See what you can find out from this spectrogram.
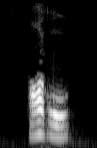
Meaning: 1. agreeable, pleasant, nice; sweet 2. pretending to be nice, knavish
- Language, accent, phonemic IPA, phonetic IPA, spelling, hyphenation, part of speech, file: Armenian, Eastern Armenian, /ɑˈʁu/, [ɑʁú], աղու, ա‧ղու, adjective, Hy-աղու.ogg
